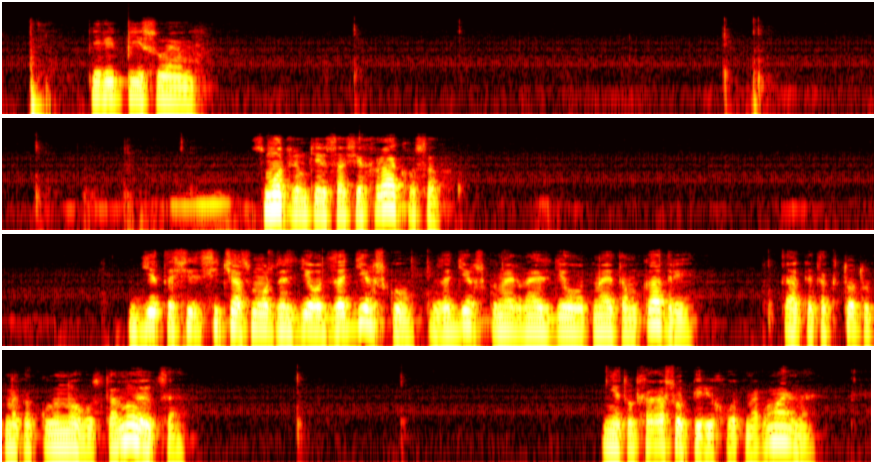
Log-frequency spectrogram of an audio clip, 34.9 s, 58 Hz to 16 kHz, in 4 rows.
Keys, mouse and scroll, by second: 0.5 i, 3.7-7.5 drag, 7.9-9.4 middle drag, 11.6-19.5 drag, 20.2-21.1 middle drag, 22.0 click, 22.9-24.5 middle drag, 25.5-29.6 middle drag, 30.3-34.8 drag.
